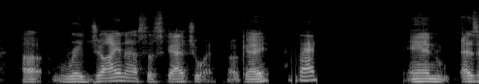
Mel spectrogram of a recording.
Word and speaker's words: Regina: know what it was Regina it rhymes with fun that's great okay yeah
